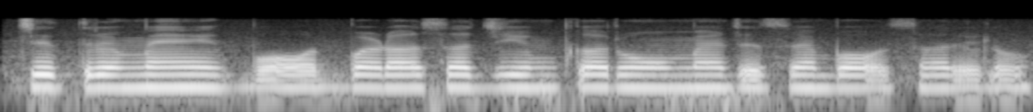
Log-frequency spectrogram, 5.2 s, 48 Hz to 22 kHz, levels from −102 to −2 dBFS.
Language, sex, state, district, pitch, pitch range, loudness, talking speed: Hindi, female, Chhattisgarh, Raipur, 185 Hz, 180-185 Hz, -14 LUFS, 165 wpm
